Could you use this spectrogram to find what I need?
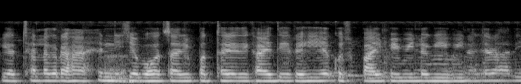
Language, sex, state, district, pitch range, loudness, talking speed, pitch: Chhattisgarhi, male, Chhattisgarh, Jashpur, 160-165 Hz, -16 LUFS, 240 wpm, 165 Hz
